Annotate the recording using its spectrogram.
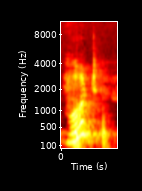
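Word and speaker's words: would: तो एल क्या होता है? साइलेंट होता है. एल को हम नहीं बोलते क्योंकि वो साइलेंट होता है, वो खामोश होता है. और ओ और यू को हम ओ में चेंज कर देते हैं. व उ ड वुड, य उ यू, र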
